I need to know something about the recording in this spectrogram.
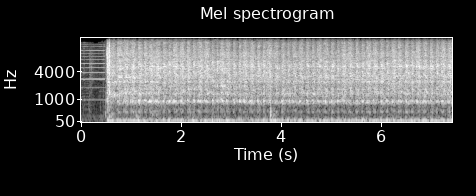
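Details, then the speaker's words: Abandoned Toyota MR2, starter fluid used: starter cranks steadily and quickly with an even chugging beat but never catches; crank no start, fuel supply suspected, old starter being overworked. "yeah you're just cooking the starter right now"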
